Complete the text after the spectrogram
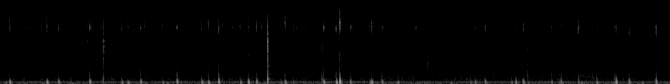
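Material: Plastic.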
